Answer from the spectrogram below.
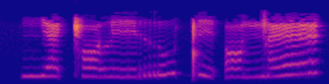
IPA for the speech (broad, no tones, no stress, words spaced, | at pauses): ɲæǁɒle roǃeʔɒ ŋ͡ǀæ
